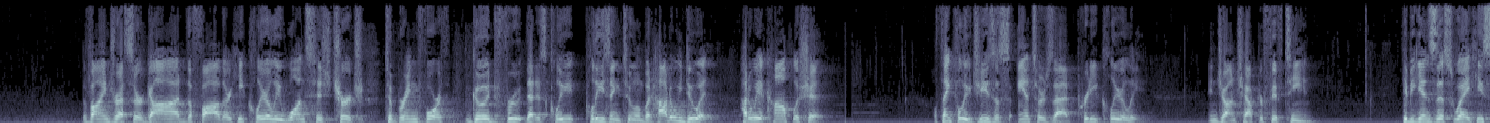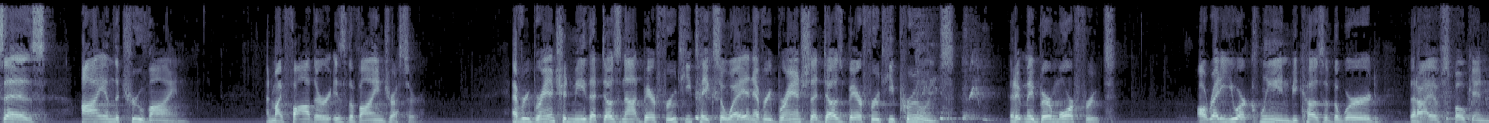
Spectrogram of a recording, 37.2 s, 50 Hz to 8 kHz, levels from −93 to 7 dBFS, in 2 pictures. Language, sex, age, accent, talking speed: English, male, 20-39, American, 160 wpm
